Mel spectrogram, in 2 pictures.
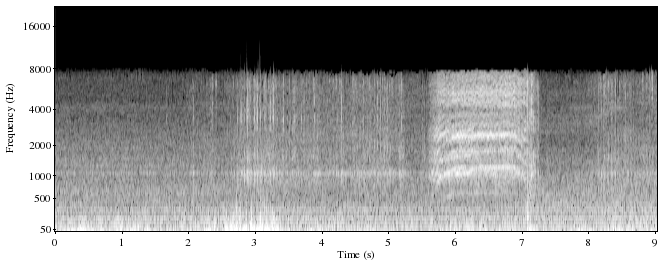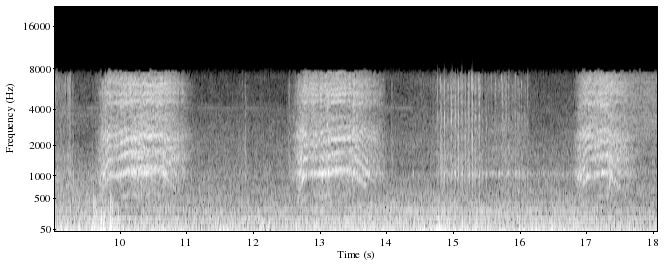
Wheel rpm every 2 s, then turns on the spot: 0, 10, 40, 70, 40, 40, 60, 10, 30.
2-4 14-16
